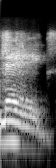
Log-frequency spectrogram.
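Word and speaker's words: Knaggs: french ackly shepherd and maggs that's spelled with a k k-n-a-g-s so how did these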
